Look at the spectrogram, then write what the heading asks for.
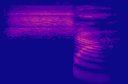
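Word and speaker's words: siya: And another tip uh just about pronunciation, it's sha sha. The s i y combination makes that sha sound. It looks like it should be pronounced sia. There are some regions in the Philippines, I believe, that say sa, but usually in the central Luzon area, it's pronounced sha sha.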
